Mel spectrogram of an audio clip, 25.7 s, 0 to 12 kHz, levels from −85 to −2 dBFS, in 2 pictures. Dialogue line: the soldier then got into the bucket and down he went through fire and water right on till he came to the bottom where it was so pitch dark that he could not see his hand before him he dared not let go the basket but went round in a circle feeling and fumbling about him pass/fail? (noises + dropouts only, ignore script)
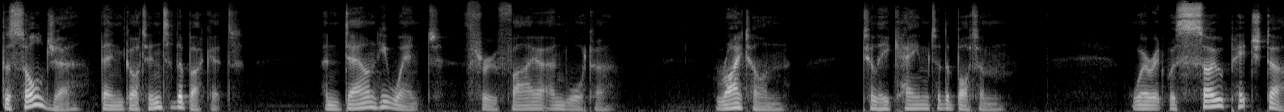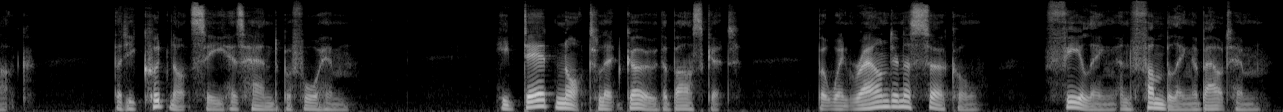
pass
